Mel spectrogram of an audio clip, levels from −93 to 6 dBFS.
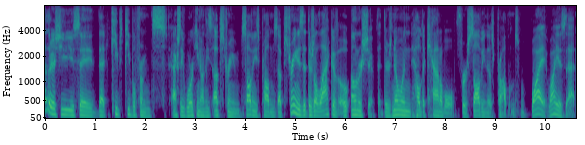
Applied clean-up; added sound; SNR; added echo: none; none; none; none.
